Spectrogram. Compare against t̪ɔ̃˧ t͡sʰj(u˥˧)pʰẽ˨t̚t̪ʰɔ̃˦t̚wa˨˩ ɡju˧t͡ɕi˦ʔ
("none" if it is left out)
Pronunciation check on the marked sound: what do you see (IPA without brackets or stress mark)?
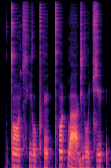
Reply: u˧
